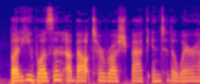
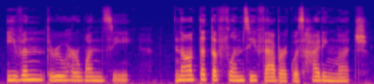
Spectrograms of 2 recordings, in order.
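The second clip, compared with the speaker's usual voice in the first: usual speaking voice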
